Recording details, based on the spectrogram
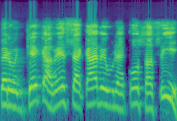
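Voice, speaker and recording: A high-pitched male voice with ordinary pitch variation. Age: 60s. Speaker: political activist. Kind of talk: casual chat.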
